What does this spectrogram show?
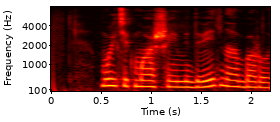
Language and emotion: Russian, neutral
